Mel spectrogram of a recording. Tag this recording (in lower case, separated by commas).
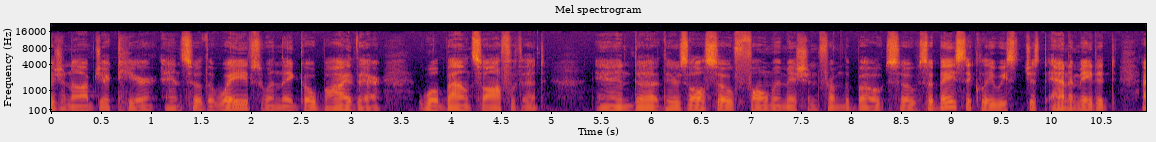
speech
